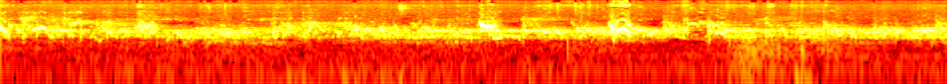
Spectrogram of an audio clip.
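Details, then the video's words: Chirping from a happy budgerigar: an unbroken, even warble of fast twittering and buzzy notes with occasional brighter chirps, faint low background hum. "Happy budgie chirping sound"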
